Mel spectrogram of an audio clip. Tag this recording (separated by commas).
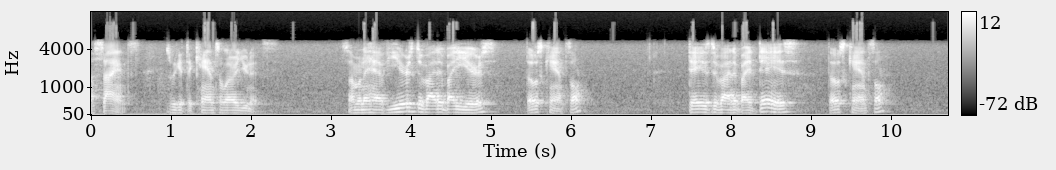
Speech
